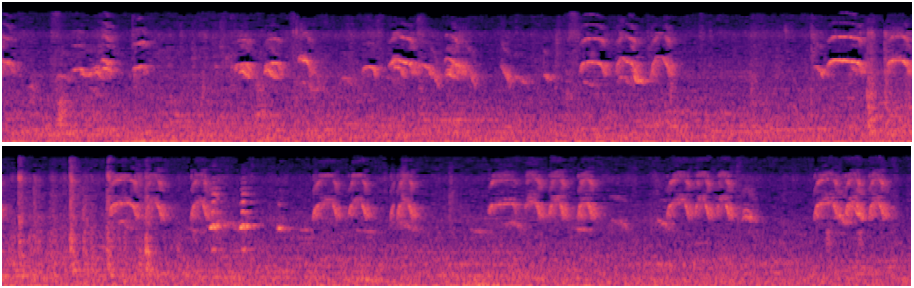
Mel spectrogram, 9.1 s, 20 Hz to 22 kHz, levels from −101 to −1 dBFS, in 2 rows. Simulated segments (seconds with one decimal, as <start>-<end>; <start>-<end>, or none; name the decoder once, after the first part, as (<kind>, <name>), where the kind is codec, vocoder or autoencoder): 6.5-7.8 (vocoder, Vocos)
